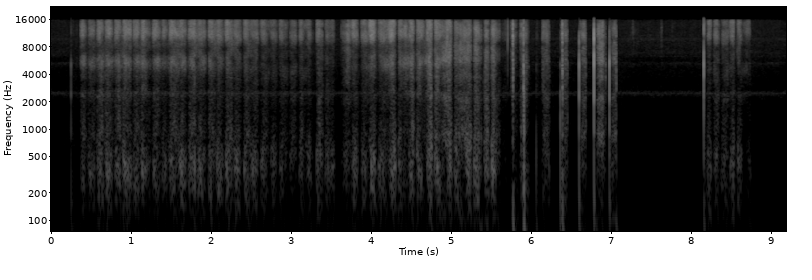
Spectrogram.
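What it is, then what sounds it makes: Plastic earphone remote scratched with a pencil. A pencil point rubs and scratches across a small white plastic inline earphone remote/mic, making a dense, bright, continuous scratching for about five seconds. The scratching breaks into a run of sharp, separate clicking scratches, then a pause and a final short burst of scratching. A faint steady tone hums underneath throughout.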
